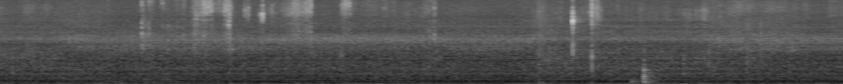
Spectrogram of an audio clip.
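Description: Faint rustling of paper pieces being moved and laid on a notebook page, with a few light clicks and a soft knock about six and a half seconds in.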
